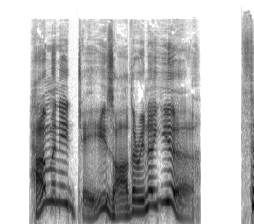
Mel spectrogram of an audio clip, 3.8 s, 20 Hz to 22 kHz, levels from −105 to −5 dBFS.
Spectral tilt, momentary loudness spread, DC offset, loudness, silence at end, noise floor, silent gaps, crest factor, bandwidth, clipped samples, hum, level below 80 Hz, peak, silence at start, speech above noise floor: -4 dB/octave; 10 LU; under 0.1%; -17 LUFS; 0 s; -89 dBFS; none; 18 dB; 15 kHz; under 0.1%; none; -60 dBFS; 0 dBFS; 0.45 s; 72 dB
